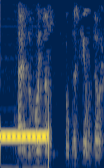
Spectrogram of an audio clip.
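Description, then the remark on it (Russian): A single steady telephone ringback tone from a call that goes unanswered, a flat mid-pitched beep lasting about a second, with a voice talking over it, followed by more conversation after the tone cuts off. “Нет, никто не берет трубку.”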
